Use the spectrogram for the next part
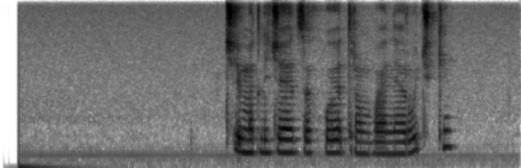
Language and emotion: Russian, neutral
